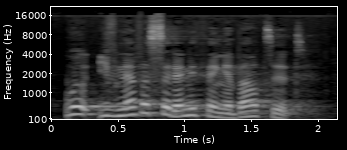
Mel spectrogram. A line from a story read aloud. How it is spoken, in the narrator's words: she said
